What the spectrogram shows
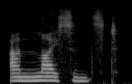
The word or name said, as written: unlicensed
